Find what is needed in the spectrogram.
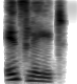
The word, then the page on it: inflate: Indian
